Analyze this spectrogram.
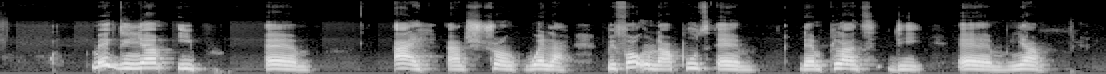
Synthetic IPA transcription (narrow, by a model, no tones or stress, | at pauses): mek̚dijãmip̚ | ɛm | aɪãnstɹɔ̃ŋɡwɛla | b̥ifɔʔunaputɛm | dɛ̃mplãntdi | ɛmjãm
